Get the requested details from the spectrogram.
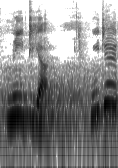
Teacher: it is used as noun so we have to put stress on the first syllable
